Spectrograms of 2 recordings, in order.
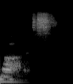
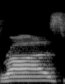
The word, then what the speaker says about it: ROS: and this is to raz or not to ross that is the question so let's talk about ross uh what is rocks so roz stands for robot operating system um and again it's pronounced raws when i first started working with it i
